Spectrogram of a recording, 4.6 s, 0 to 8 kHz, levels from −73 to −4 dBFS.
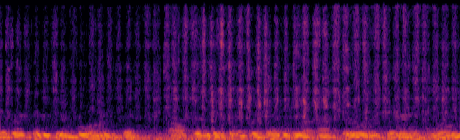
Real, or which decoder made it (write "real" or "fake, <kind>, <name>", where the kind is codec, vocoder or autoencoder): fake, codec, DAC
